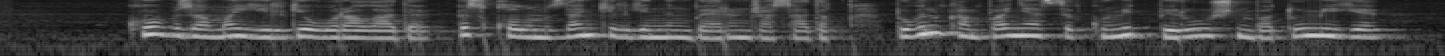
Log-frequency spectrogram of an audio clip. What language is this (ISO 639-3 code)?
kaz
